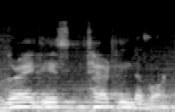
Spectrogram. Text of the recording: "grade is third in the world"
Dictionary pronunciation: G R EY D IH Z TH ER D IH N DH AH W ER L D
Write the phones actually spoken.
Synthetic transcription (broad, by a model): G R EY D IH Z T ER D IH N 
